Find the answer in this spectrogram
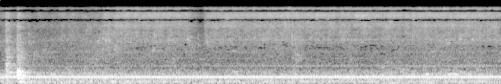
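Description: Room tone: a steady low hum over faint hiss, with a brief faint sound just after the start.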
